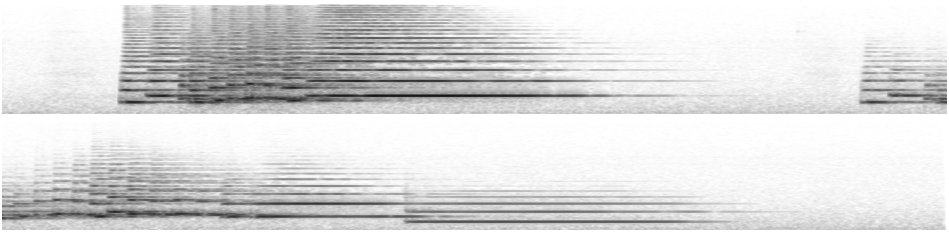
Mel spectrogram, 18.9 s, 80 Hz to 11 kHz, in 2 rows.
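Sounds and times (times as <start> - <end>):
horn playing: 1.2 - 6.6, 8.6 - 16.8.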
